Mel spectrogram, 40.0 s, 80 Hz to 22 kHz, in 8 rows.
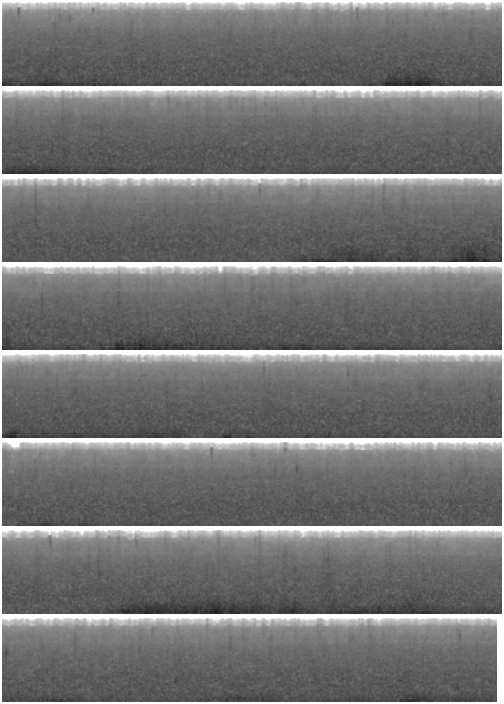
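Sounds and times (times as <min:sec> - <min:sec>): low rolling thunder: 0:00.0 - 0:09.9, 0:12.9 - 0:26.0, 0:31.0 - 0:39.9
steady rain falling: 0:00.0 - 0:39.9.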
